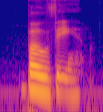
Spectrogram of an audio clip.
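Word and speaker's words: Bowe: And how do you pronounce your last name? – Bovey. – So it's Rich- a German pronunciation.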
